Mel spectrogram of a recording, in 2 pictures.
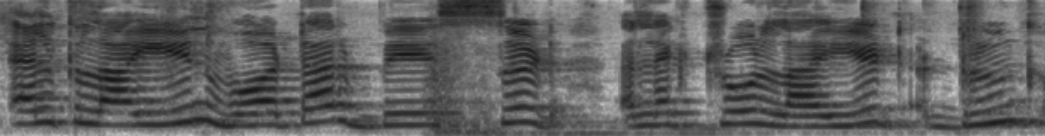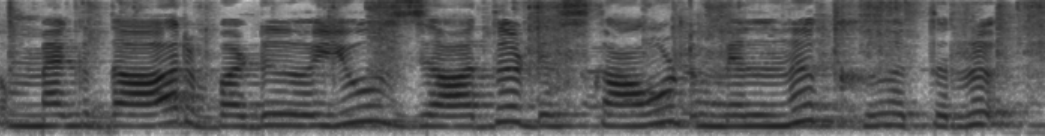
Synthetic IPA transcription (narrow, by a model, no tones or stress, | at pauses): ɛlklaːiɪnʋaːʈəɾbeːsəɖ | ɪlekʈɾoːlaːjɪʈ | ɖɾɪŋkmekd̪aːɾbɐɖəjuːzjaːd̪əɖɪskaːʊɳʈmɪlnəkʰəːt̪ɾ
